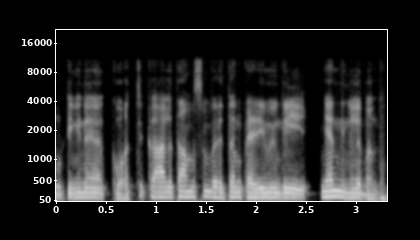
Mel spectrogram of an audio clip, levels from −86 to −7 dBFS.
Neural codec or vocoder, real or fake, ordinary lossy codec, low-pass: codec, 44.1 kHz, 2.6 kbps, SNAC; fake; Opus, 32 kbps; 10.8 kHz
